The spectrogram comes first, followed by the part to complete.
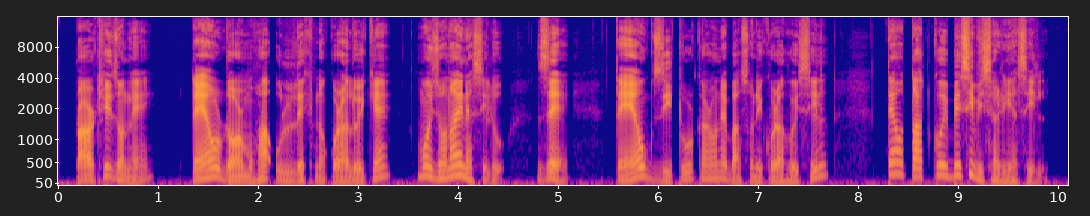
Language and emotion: Assamese, surprised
